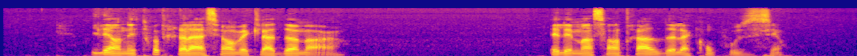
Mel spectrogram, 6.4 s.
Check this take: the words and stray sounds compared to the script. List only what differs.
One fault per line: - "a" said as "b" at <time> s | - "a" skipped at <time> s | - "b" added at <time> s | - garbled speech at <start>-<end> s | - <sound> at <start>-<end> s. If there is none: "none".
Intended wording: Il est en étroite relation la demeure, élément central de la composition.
- "avec" added at 1.7 s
